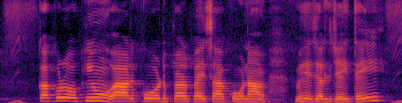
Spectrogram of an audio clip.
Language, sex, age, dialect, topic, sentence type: Maithili, female, 25-30, Eastern / Thethi, banking, question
